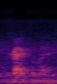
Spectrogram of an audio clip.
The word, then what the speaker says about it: Cracka Lack: like, and I say my name, they're like, Crack-a-lack.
